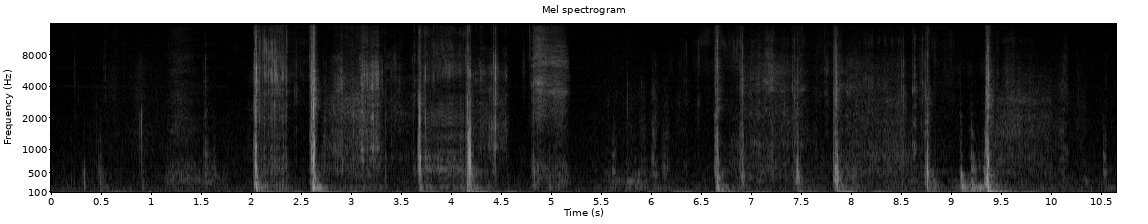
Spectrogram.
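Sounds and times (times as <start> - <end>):
utility knife slicing tape and cardboard of a package: 2.0 - 4.9, 6.5 - 9.8.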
